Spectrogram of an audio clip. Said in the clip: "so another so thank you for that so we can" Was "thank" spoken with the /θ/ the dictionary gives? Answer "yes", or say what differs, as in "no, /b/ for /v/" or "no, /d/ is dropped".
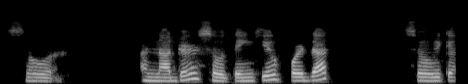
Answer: no, /t/ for /θ/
